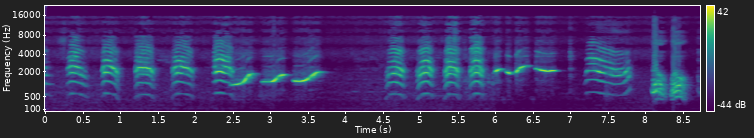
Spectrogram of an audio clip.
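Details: Pet male ringneck parakeet talking in bursts of clear, harmonic, speech-like syllables repeated in short phrases, broken by rising whistled slurs, a pause in the middle, and a harsh burst at the close.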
